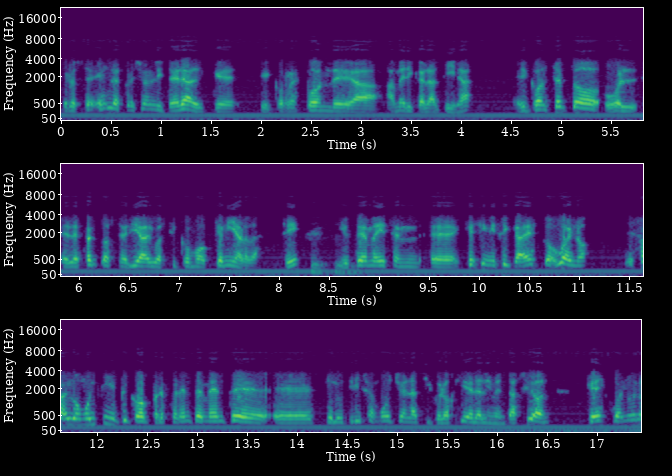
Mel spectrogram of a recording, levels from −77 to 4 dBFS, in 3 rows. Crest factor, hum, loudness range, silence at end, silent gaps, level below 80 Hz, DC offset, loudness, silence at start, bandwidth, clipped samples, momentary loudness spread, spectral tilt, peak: 18 dB; none; 2 LU; 0 s; none; -60 dBFS; under 0.1%; -22 LUFS; 0.05 s; 15.5 kHz; under 0.1%; 11 LU; -5.5 dB/octave; -4 dBFS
